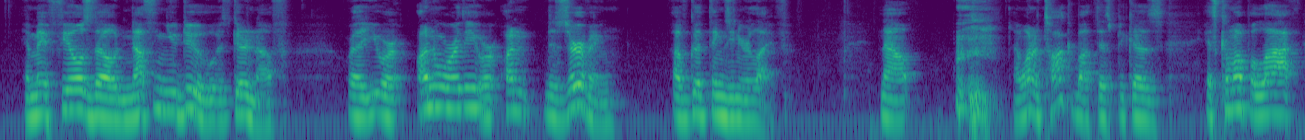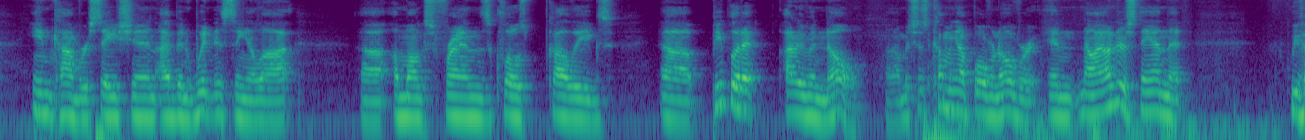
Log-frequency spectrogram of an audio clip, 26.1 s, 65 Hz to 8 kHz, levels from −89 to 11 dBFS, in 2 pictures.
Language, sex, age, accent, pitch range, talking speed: English, male, 30-49, American, 120-155 Hz, 160 wpm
